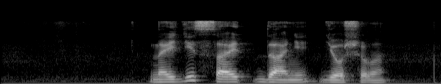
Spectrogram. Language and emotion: Russian, neutral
